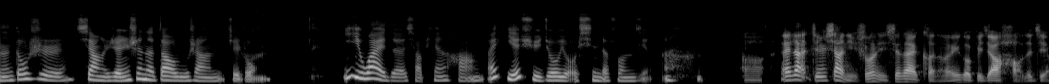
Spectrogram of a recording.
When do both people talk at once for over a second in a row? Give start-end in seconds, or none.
none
